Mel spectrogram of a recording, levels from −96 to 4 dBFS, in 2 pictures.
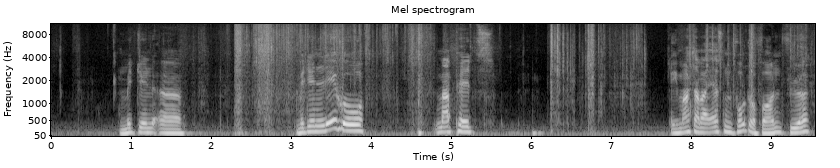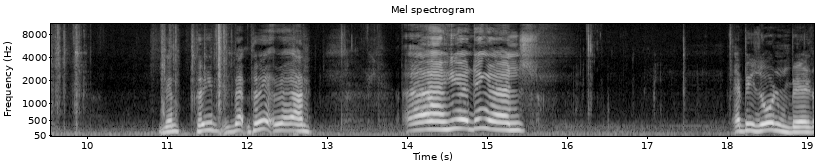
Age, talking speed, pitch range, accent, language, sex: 60-79, 80 wpm, 100-155 Hz, German, German, male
